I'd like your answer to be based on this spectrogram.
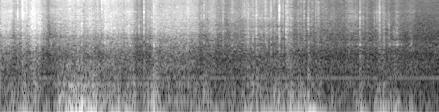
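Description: Fingernails and fingertips scratch a small, flat, empty jute burlap drawstring pouch lying on dark cloth, giving a dry, rough, bright scratching and rustling over a soft low rumble. The scratching comes in uneven bursts, strongest in the first two seconds, then thins and fades as the hand leaves.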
